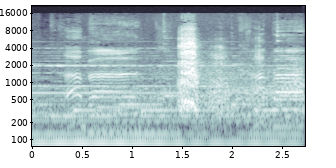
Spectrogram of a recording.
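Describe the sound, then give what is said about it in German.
Ravens cawing, eleven birds sitting on a perch: harsh, rasping calls repeat over a steady low drone, with one louder, noisy burst midway. “11 Raben saßen auf einer Stange und sahen mich an.”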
